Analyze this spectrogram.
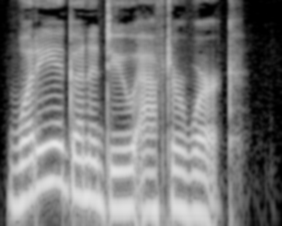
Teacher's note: What are you may sound like what are ya, and going to may sound like gonna. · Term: the sounds have joined together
